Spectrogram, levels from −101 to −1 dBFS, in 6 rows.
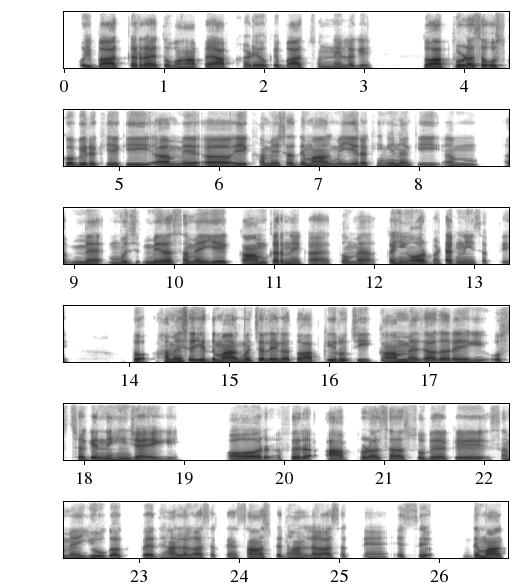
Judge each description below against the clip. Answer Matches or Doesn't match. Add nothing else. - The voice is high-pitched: Doesn't match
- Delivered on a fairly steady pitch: Doesn't match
